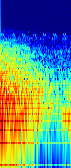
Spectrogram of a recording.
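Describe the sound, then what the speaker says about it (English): Fireworks bursting in a dense, continuous crackle of overlapping pops and booms, fairly loud and steady before easing slightly toward the end, with no talk. "Fireworks."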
